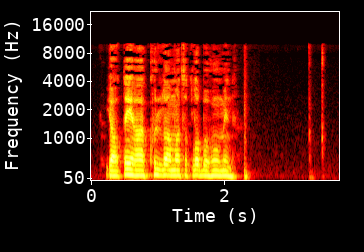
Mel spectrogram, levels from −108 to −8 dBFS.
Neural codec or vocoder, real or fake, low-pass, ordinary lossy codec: none; real; 9.9 kHz; MP3, 48 kbps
